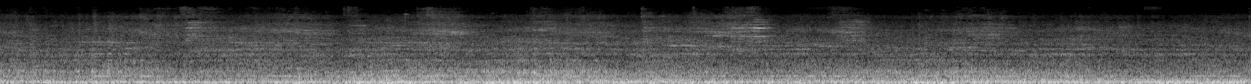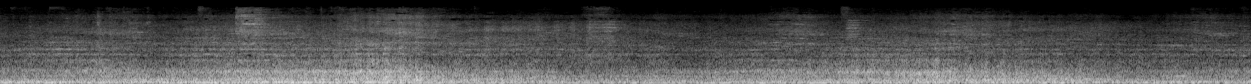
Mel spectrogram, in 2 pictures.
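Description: Norfolk Southern double-stack intermodal train's well cars rolling past: a steady, loud rumble of steel wheels on rail, with brief high wheel squeals now and then.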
